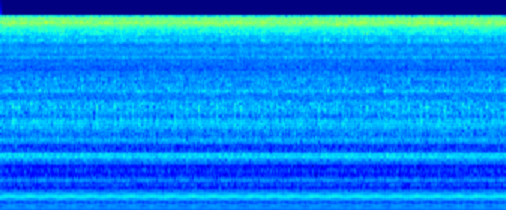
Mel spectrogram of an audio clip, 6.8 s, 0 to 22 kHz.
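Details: Nebulizer compressor recorded as 20 minutes of sleep white noise: steady, unbroken mechanical hum with a constant hiss as the nebulizer runs continuously.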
